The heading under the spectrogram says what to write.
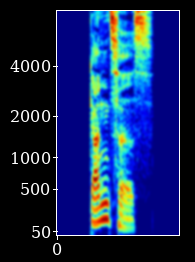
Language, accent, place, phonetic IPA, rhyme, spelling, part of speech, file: German, Germany, Berlin, [ˈɡant͡səs], -ant͡səs, ganzes, adjective, De-ganzes.ogg
- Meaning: strong/mixed nominative/accusative neuter singular of ganz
